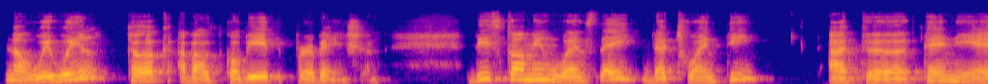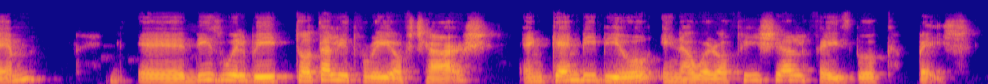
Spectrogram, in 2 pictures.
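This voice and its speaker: A woman with a Mexican accent, a native Spanish speaker, giving an informal presentation and halting as she searches for English words. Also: lowish voice, expressive, a little mellow. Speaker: Red Cross presenter.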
